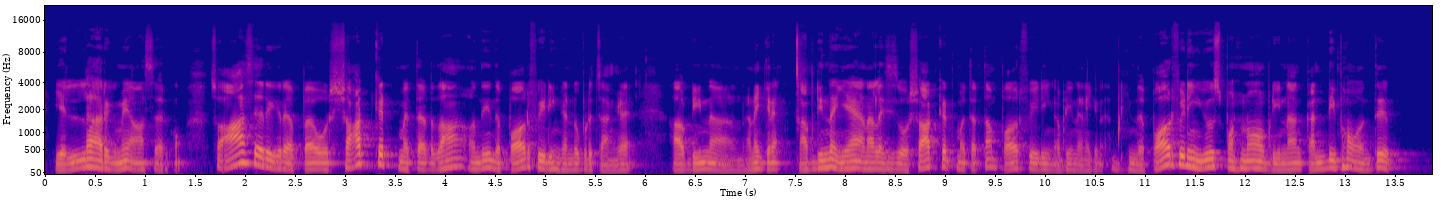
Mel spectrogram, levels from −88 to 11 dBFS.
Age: 20-39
